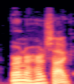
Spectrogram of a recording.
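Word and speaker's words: Werner Herzog: about in camp shower Herzock I would say it wrong, but Verer Herzog and he um he's doing this accent.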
